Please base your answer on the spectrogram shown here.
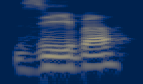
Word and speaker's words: Ziva: Ziva, like Ziva Meditation.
